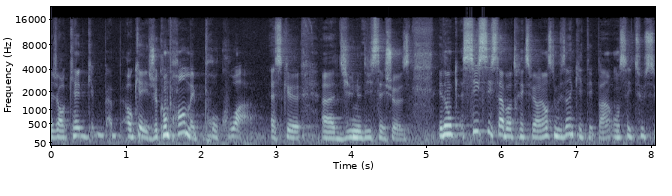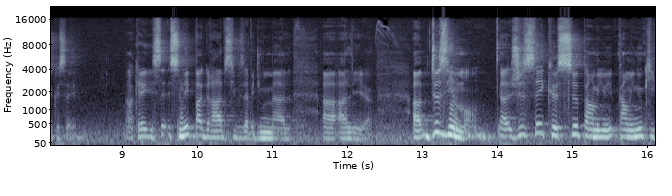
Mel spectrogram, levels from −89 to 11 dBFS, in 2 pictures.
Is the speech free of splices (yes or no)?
yes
